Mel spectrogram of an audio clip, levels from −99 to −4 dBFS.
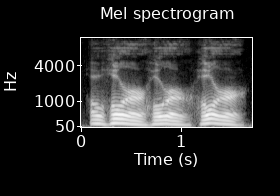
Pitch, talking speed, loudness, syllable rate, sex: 130 Hz, 140 wpm, -14 LUFS, 4.7 syllables/s, male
